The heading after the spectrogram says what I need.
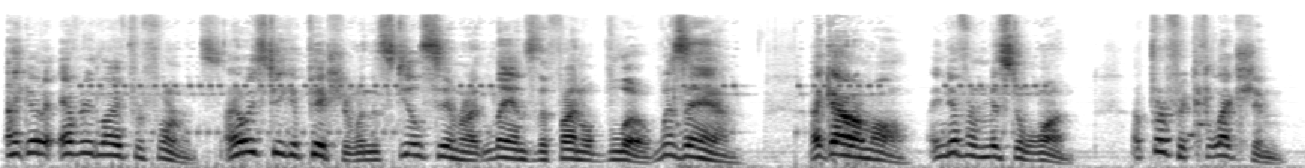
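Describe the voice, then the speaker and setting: A man voicing an excitable, defensive young boy witness who stammers when flustered, in a video game. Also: sits high, fairly quick, a little hiss or hum. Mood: proud, boastful.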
